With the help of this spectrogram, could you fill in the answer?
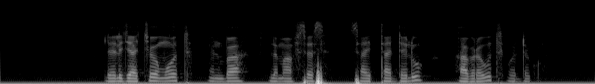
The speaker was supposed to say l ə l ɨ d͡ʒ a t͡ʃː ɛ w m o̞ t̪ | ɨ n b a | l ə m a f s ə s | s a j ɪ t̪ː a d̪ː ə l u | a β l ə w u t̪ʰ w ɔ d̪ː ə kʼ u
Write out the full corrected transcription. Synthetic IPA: l ə l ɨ d͡ʒ a t͡ʃː ɛ w m o̞ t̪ | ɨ n b a | l ə m a f s ə s | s a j ɪ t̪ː a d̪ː ə l u | a β ɾ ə w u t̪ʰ w ɔ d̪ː ə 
